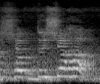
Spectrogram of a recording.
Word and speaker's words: शब्दशः: उसके बाद शब्द है बेटा शब्दशः। शब्दशः ये जो दो बिंदी होती है बेटा, ये हमारी विसर्ग होती हैं और इनका जो उच्चारण होता है वो हर की तरह होता है।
